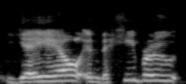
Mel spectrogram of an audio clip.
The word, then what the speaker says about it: Jael: Jael, but it's pronounced Jael in the Hebrew. J's sound like Y's.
